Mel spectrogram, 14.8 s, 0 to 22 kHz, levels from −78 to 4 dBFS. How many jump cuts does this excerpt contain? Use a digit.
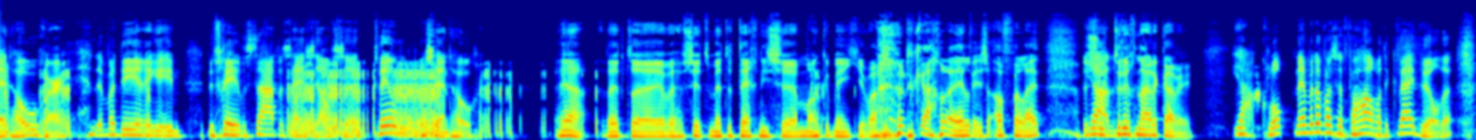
2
